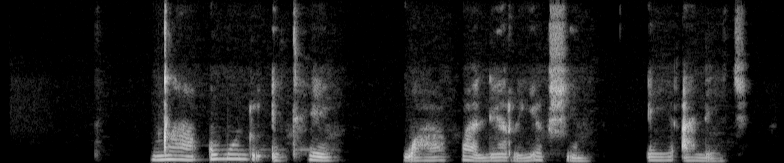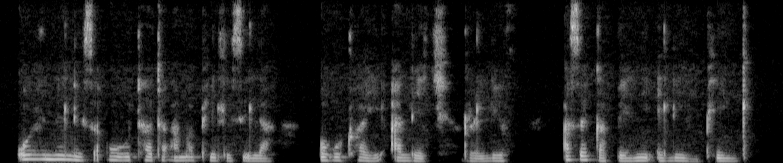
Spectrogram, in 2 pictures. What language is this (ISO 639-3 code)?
nde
